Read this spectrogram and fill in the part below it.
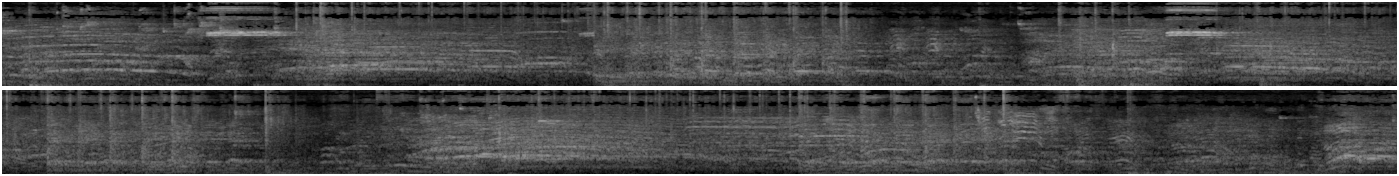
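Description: Sneakers squeak on the gym floor.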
